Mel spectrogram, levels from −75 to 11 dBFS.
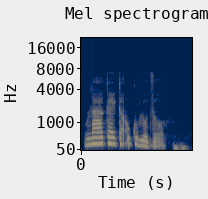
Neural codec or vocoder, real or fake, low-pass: none; real; 7.2 kHz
